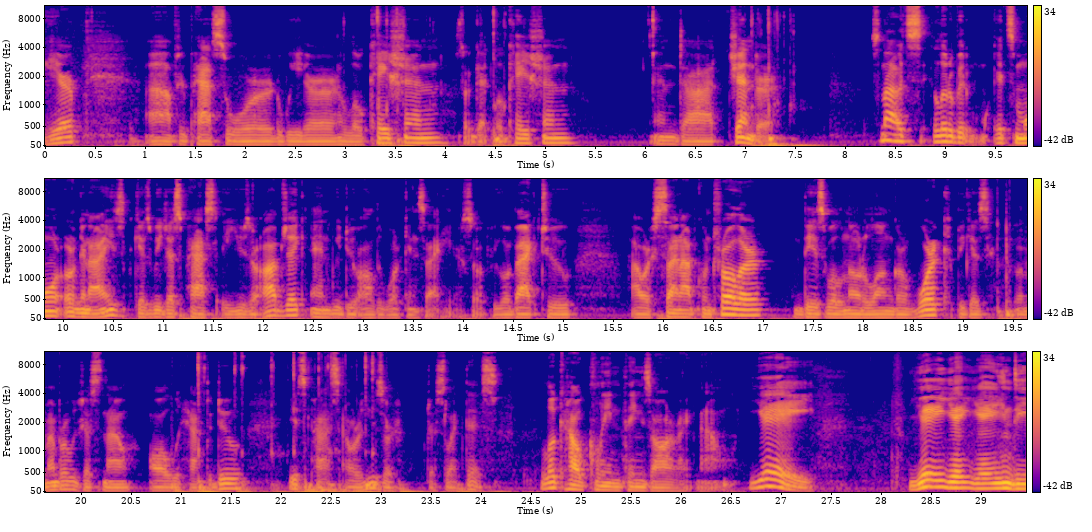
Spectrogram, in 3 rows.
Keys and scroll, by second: 4.5 Return, 22.9 Return.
